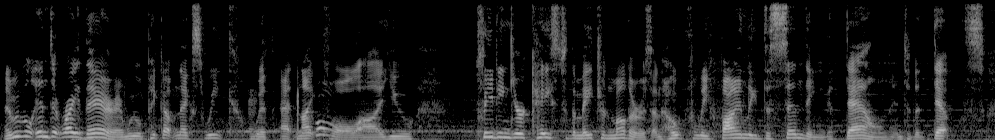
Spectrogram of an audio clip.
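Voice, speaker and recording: A man's voice: fairly high pitch, sing-song, normal speed, a bit bright. A man narrating as game master of a tabletop game, casual and full of fillers as he describes the scene.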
